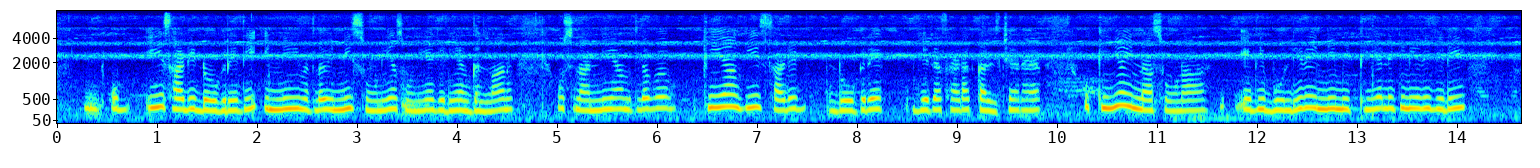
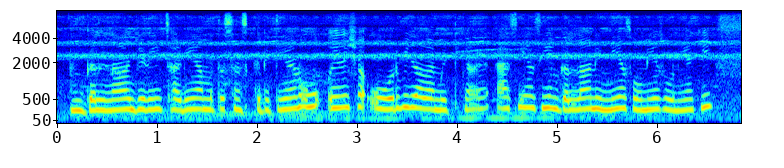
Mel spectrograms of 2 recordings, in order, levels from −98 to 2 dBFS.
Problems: constant background noise, low volume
